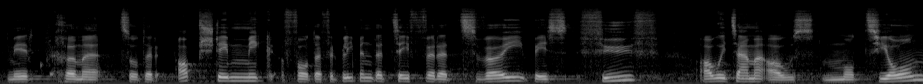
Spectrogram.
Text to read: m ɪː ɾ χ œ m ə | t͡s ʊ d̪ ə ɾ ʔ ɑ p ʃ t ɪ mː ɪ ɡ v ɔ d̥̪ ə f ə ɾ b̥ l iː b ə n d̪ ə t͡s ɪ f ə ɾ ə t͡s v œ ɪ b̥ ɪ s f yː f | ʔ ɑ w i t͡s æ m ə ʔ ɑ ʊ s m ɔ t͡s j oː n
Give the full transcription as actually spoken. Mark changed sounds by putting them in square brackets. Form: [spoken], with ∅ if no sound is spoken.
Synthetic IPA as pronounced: m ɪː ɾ χ œ m ə | t͡s ʊ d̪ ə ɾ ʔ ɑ p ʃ t ɪ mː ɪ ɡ [f] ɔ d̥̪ ə f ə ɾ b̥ l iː b ə n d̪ ə t͡s ɪ f ə ɾ ə t͡s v œ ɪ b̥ ɪ s f yː f | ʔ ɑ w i t͡s æ m ə ʔ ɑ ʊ s m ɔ t͡s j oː n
